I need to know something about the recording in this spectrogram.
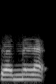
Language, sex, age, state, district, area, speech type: Maithili, female, 18-30, Bihar, Araria, urban, conversation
